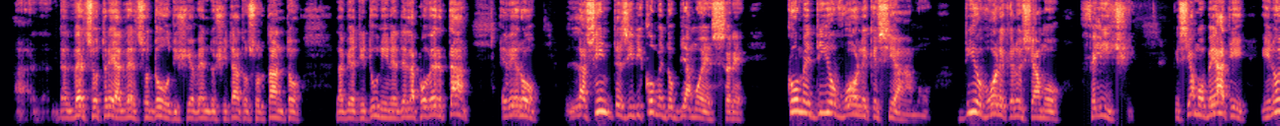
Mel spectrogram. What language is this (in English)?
Italian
